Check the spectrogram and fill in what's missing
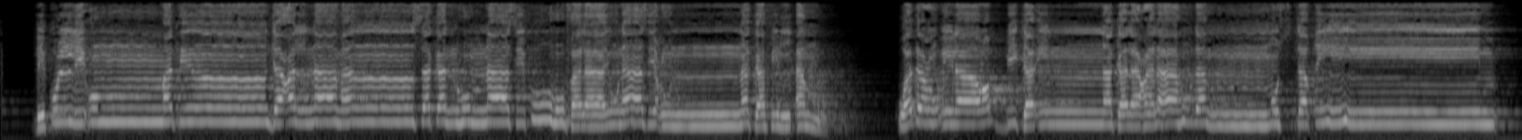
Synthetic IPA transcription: lɪkʊlːɪʔʊmː | at̪ɪn | d͡ʒaʕalnaːman | sakanɦʊmnaːsɪkuːɦʊfalaːjʊnaːzɪʕʊ | akafɪlʔamɾ | wad̪ʕuːʔɪlaːɾˤɑbːɪkaʔɪnː | akalaʕalaːɦʊd̪amː | ʊst̪ɑqiː | m

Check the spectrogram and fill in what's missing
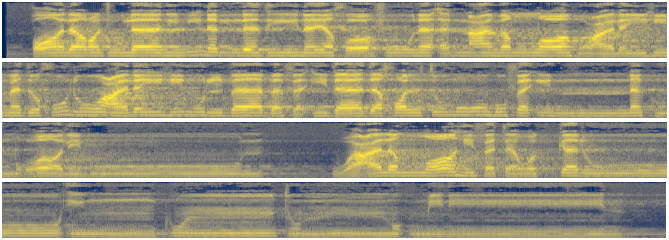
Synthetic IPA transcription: qɑːlaɾˤɑd͡ʒʊlaːnɪmɪnalːaðiːnajaxaːfuːnaʔanʕamalˤːɑːɦʊʕalajɦɪmad̪xʊluːʕalajɦɪmʊlbaːbafaʔɪðaːd̪axalt̪ʊmuːɦʊfaʔɪnː | akʊmɣaːlɪbuː | n | waʕalaːlˤːɑːɦɪfat̪awakːaluː | ʔɪŋkʊn | t̪ʊmː | ʊʔmɪniː | n

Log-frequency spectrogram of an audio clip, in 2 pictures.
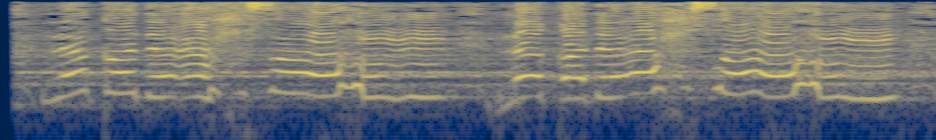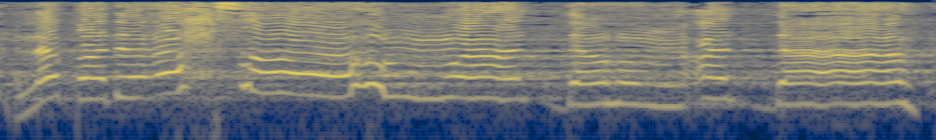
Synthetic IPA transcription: lɑqɑd̪ʔɑħsˤɑːhʊm | lɑqɑd̪ʔɑħsˤɑːhʊm | lɑqɑd̪ʔɑħsˤɑːhʊmwaʕad̪ːaɦʊmʕad̪ːaː

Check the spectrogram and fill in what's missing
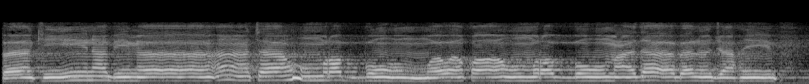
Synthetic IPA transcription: fakiːnabɪmaːʔaːt̪aːhʊmɾˤɑbːʊhʊmwawɑqɑːhʊmɾˤɑbːʊhʊmʕaðaːbald͡ʒaħiːm

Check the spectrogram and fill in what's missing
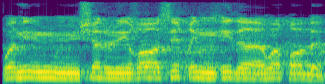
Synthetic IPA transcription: wamɪnʃarˤːɪɣɑːsɪqɪnʔɪðaːwɑqɑb

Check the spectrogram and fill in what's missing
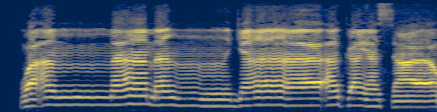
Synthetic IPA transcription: waʔamːaːman | d͡ʒaːakajasaʕa

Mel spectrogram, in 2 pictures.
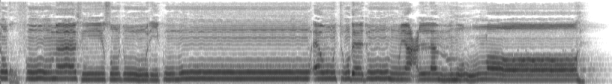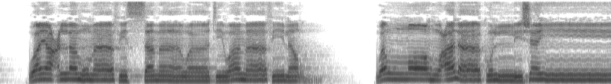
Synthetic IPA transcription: t̪ʊxfuːmaːfiːsˤʊd̪uːɾɪkʊmuː | ʔawt̪ʊbad̪uːhʊjaʕlamhʊlˤːɑː | h | wajaʕlamʊmaːfiːasːamaːwaːt̪ɪwamaːfiːlʔɑɾˤd | wɑlːɑːhʊʕalaːkʊlːɪʃaj

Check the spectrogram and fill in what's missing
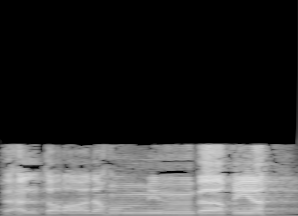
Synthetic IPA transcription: fa̰halt̪ɑɾˤɑːlaɦʊmːɪnbaːqɨja

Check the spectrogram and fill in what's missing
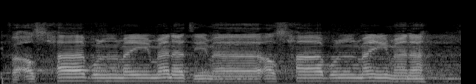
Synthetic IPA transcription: faʔɑsˤħɑːbʊlmajmanat̪ɪmaːʔɑsˤħɑːbʊlmajmana

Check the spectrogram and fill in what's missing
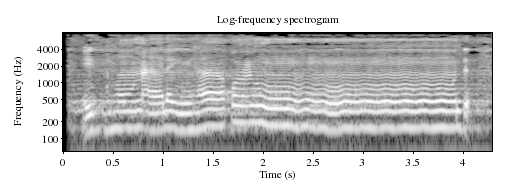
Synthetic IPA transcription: ʔɪðɦʊmʕalajɦaːqʊʕuː | d̪

